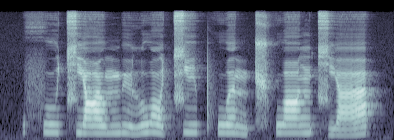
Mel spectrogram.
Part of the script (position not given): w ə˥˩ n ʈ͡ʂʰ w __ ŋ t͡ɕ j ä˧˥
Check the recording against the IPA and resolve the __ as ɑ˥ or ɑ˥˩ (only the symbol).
ɑ˥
